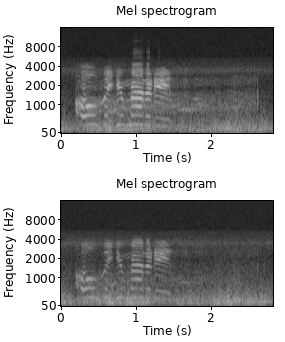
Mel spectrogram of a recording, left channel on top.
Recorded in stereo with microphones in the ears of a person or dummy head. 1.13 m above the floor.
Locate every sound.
0.2 s a shout: 55° left (ahead or behind); by 2.6 s 45° left (ahead or behind)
